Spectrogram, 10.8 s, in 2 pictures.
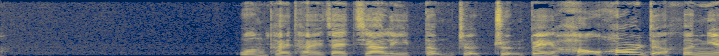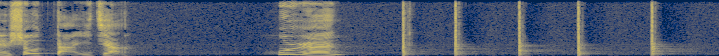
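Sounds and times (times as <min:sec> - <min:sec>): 
speech: 0:01.8 - 0:06.5, 0:07.5 - 0:08.1
knocking on a door: 0:08.4 - 0:10.5.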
